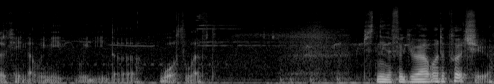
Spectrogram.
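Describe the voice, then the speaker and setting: A man talking at a fairly quick pace, with long, frequent pauses, big swings in loudness and noticeable background noise. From Italy. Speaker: video game streamer. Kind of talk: casual chat while live-streaming gameplay. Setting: live stream.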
